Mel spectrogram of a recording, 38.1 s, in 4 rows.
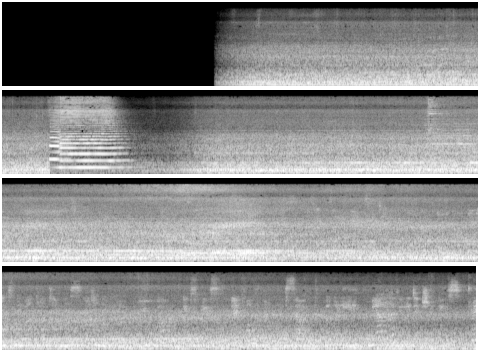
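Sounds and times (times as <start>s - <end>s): train rumbling past: 4.3s - 38.0s
train horn blast: 10.4s - 12.3s, 18.9s - 26.2s.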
